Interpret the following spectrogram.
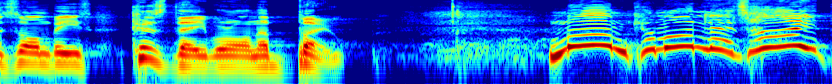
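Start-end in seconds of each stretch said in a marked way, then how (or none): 2.7-4.1 put-on high-pitched urgent child voice; much higher little boy voice; young son. A narrator's reading. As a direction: plead like a small boy tugging at his mum. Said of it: "the son said".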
